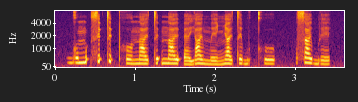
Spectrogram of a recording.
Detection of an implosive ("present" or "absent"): absent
